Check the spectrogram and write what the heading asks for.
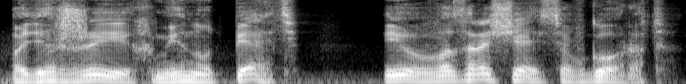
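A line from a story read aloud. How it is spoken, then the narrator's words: Whispered. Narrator (Russian): нашептал я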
